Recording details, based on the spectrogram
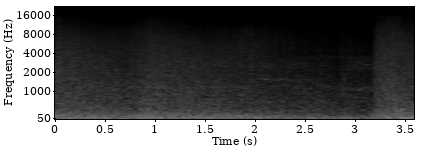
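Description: Godrick the Grafted's wind special attack in Elden Ring, a loud and steady rushing roar of gusting air that fills the clip and briefly thins near the end before surging back.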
